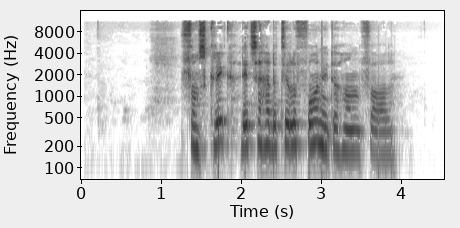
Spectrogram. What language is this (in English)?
Western Frisian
